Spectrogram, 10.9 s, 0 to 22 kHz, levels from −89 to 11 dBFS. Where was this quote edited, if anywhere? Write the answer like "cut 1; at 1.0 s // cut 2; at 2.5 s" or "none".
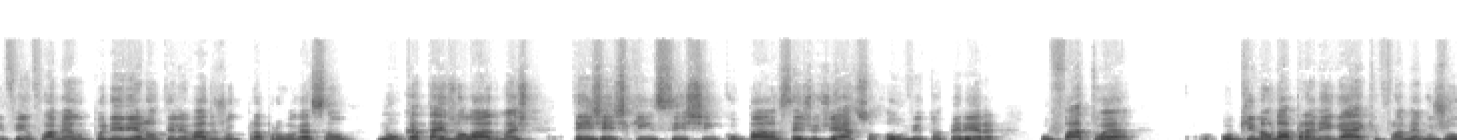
none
